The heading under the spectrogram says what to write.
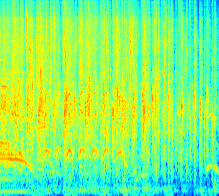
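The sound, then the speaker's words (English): A live audience applauds steadily, a dense wash of many hands clapping at once, loud and close, with some murmuring voices and a brief whistle-like tone drifting over the top. “And thank you for clapping.”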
